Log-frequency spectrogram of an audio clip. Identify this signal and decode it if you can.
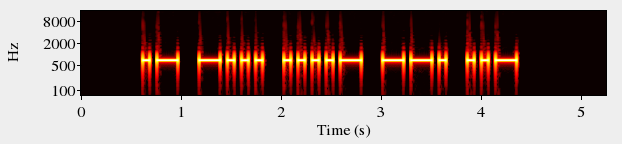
Morse code, heard as a keyed tone, about 17 wpm, 700 Hz. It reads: AB4GU
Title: USA Call Signs - 5 Characters - 2x Character Spacing - 17wpm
